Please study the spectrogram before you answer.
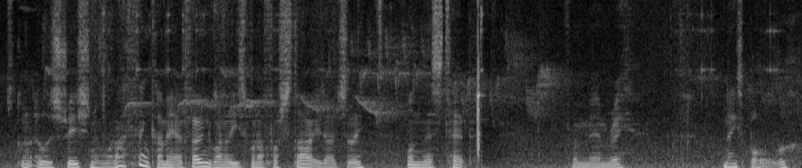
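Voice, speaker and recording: Against a noisy background, a Scotsman with a medium-pitched, creaky voice talks fairly quickly to camera. The bottle-digging vlogger is out digging for old bottles, chatty and enthusiastic, thinking aloud and sometimes out of breath.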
